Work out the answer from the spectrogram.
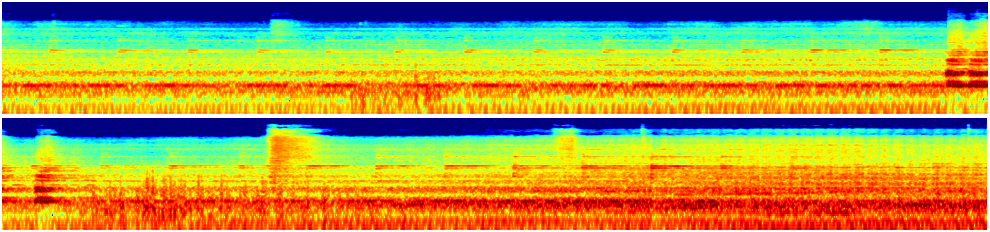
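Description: Via Rail passenger train's diesel locomotive running with a steady drone that slowly grows louder as it comes closer. About halfway through, its horn gives two short blasts, followed a couple of seconds later by a brief hiss.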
